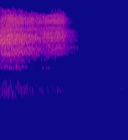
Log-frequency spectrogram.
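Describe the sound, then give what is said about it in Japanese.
A voice imitates a long, steady inhale through the lips, like drawing on a cigarette: a breathy, airy hiss lasting about a second before fading into near silence. “タバコ、ね、タバコって、ね、そんなにあのね、こう、長めになんかこう”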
